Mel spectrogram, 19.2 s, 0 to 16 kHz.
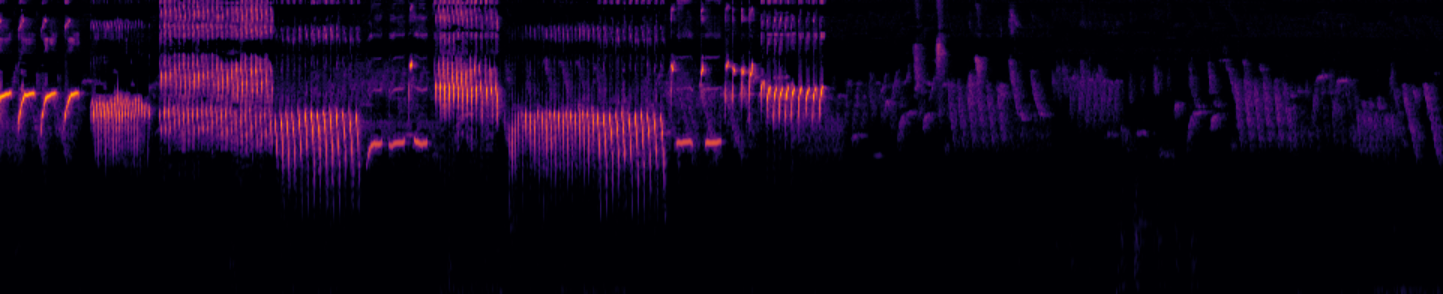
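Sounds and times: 
Gloster canary singing: 0:00.0 - 0:11.0.

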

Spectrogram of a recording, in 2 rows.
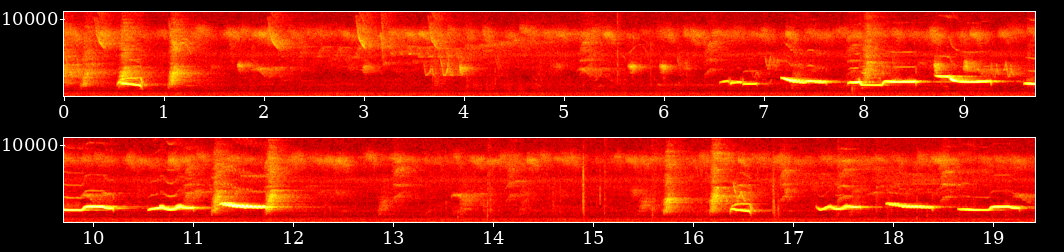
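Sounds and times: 
White-necked Thrush song: 0:06.6 - 0:12.0, 0:16.2 - 0:19.4.

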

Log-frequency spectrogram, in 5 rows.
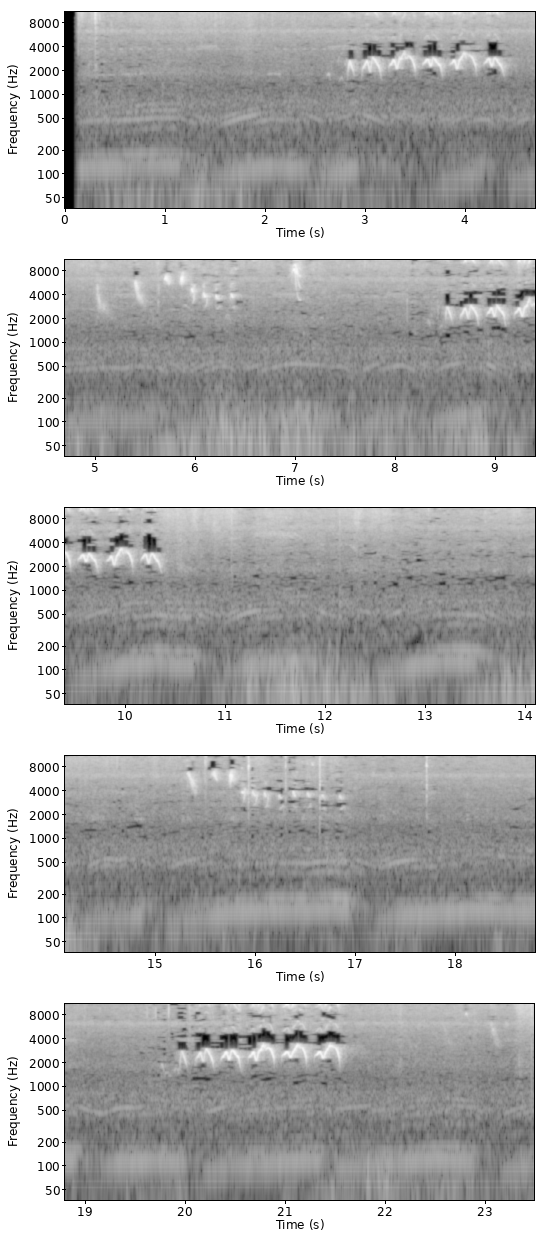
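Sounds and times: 
pitiguari singing: 0:00.2 - 0:23.4.

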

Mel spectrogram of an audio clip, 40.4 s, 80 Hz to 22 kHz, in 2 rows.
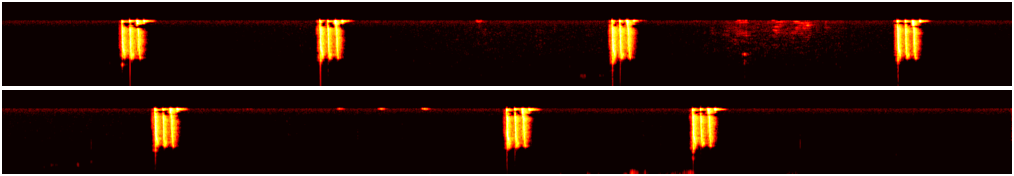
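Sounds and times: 
Pixoxó bird singing: 0:02.4 - 0:03.0, 0:06.3 - 0:07.0, 0:12.0 - 0:12.7, 0:17.9 - 0:18.5, 0:23.2 - 0:23.8, 0:30.3 - 0:30.9, 0:34.0 - 0:34.6.

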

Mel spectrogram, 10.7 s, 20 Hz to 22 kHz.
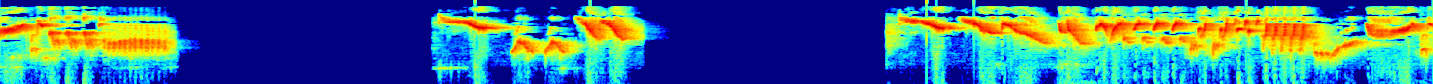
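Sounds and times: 
Shiny cowbird singing high whistles and rattly trills: 0:00.0 - 0:01.4, 0:03.3 - 0:04.9, 0:06.7 - 0:10.7.

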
